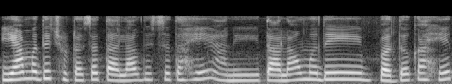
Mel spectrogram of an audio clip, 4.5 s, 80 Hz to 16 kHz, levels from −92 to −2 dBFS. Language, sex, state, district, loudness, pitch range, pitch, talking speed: Marathi, female, Maharashtra, Pune, -17 LUFS, 250-285 Hz, 275 Hz, 120 wpm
